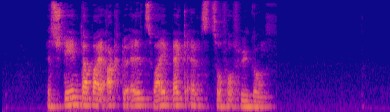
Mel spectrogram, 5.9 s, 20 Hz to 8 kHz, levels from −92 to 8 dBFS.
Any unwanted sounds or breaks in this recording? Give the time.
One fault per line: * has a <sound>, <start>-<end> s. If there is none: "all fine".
all fine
